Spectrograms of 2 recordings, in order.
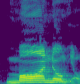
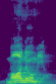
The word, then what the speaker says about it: monomial: second 2's squared that is a monomial okay mondo meal it's pronounced monomial and then we draw it does everybody understand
